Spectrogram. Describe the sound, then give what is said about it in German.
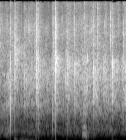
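An audience applauds the speaker's wife with steady, dense clapping, many hands overlapping into a bright, crackling wash with a few sharper individual claps standing out throughout. “Lass das mal klatschen für meine Frau.”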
